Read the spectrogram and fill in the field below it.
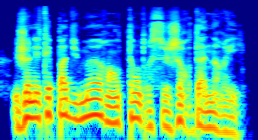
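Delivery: ordinary delivery, nothing marked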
